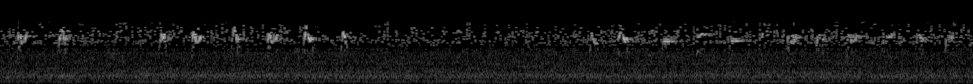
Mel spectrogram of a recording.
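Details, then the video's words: White-headed subspecies of black bulbul near West Lake in Hangzhou, Zhejiang, on China's east coast. Short, high, sharp notes in quick clusters, two bursts separated by a pause, over faint steady background hiss. "Black Bulbul Song"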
